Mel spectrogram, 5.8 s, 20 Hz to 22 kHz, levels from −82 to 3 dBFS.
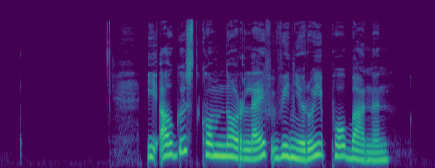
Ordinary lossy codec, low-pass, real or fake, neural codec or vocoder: none; 14.4 kHz; fake; vocoder, 48 kHz, 128 mel bands, Vocos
